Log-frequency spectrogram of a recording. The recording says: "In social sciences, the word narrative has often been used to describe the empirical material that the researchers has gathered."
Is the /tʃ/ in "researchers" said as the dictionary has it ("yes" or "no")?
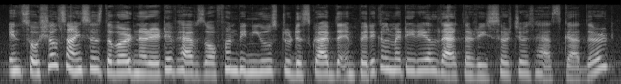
yes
